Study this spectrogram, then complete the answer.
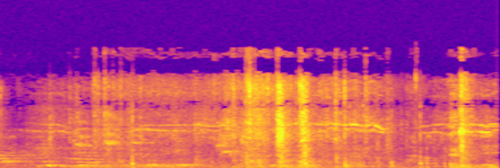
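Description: Sialkoti pigeons coo softly in a loft, low throaty calls repeating amid rustling and background noise, with someone talking over them.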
